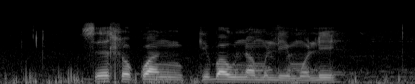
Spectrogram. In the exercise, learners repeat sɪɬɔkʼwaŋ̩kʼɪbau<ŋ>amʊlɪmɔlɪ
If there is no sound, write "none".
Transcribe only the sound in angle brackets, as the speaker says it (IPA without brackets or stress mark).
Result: n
